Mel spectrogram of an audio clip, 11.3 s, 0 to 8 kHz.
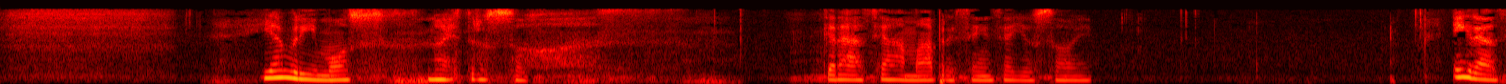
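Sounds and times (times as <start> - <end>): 
deep breath in and out during a meditation: 0.0 - 2.0, 2.8 - 3.2, 4.0 - 6.2
speech: 2.0 - 4.2, 6.2 - 8.3, 10.9 - 11.2.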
